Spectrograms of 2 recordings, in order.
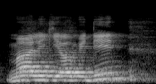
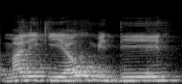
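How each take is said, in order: First: The first vowel 'ma' is held long. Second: The first vowel 'ma' is kept short.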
